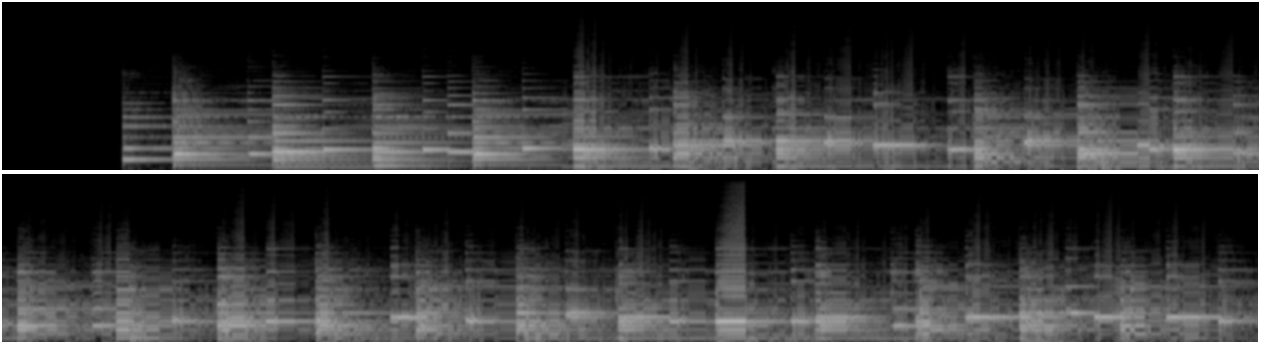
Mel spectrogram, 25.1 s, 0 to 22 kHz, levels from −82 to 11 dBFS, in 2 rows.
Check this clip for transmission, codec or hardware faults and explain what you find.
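Two faults are present: a low-quality start, then a robotic buzz from 5.6 s to the end.

From 0 to 2.0 s, this is an adaptive stream starting at a low bitrate. The player began on a cheap version before measuring the connection. Treble is thin and codec artefacts are stronger, which fits Opus at about 16 kbit/s. At 2.0 s the quality jumps, with no gap, to what sounds like 64 kbit/s.

From 5.6 s to 25.1 s there is robotic sound from repeated short buffers, likely caused by audio arriving too seldom so that the software loops its last fragment. Roughly 70 percent of the sound is repeats, producing a rigid metallic 100 Hz buzz, which fits a 10 ms buffer.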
